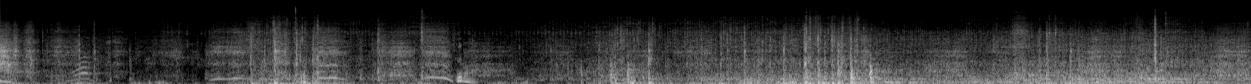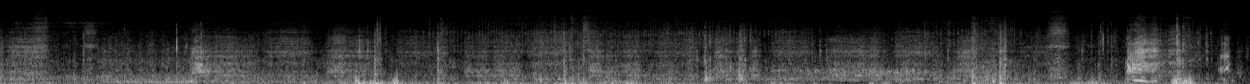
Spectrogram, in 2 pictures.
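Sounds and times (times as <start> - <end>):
bike rattling with sharp knocks: 2.1 - 4.5, 5.2 - 14.2, 21.5 - 23.0
tyres rumbling over rock: 5.7 - 12.5.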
